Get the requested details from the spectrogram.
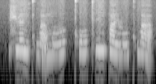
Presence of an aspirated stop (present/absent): present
